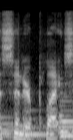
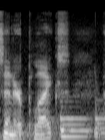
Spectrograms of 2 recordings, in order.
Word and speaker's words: Centreplex: A decade ago, when I called the Centreplex and asked someone who answered the phone there how they pronounce Centreplex, I was told they put the tra in there.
